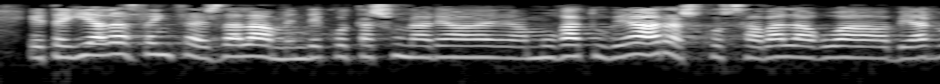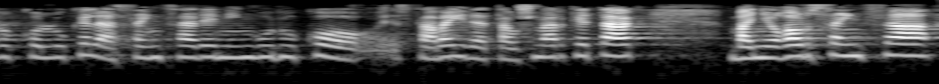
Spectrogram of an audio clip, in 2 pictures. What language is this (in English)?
Basque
